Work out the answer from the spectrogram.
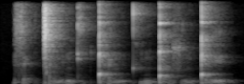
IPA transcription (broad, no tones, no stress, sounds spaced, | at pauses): z æ k ǀ æ ŋ e ŋ tʲ ɒ k ǃʰ æ ŋ u kʰ i ŋ ǃʰ u sʷ e ŋ ǃ e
